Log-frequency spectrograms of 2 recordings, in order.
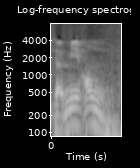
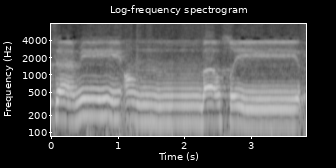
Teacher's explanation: Di sini hukum iqlab, asalnya sami'un, ain itu tanwin di depan, dua baris di hadapan, dhammatain, baca sami'un. Tapi bila datang ba, kita tukarkan daripada un kepada nun kepada mim, daripada sami'un jadi sami'um.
